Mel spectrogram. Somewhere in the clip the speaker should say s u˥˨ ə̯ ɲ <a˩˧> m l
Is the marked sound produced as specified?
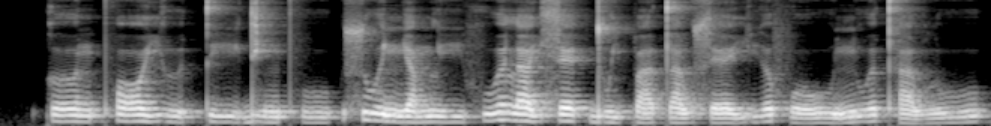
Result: yes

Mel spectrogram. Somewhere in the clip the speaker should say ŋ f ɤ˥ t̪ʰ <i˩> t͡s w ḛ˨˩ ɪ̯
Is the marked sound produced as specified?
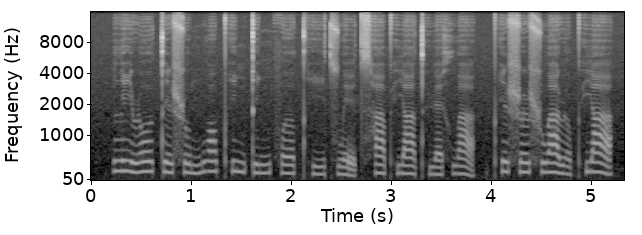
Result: no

